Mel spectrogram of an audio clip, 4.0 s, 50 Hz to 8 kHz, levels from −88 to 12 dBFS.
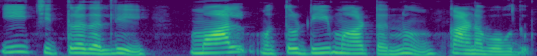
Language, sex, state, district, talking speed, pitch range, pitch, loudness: Kannada, female, Karnataka, Bangalore, 120 wpm, 200-240 Hz, 220 Hz, -19 LUFS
